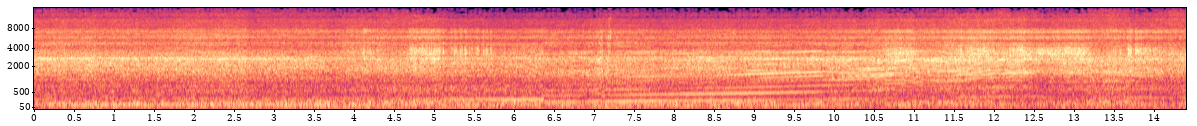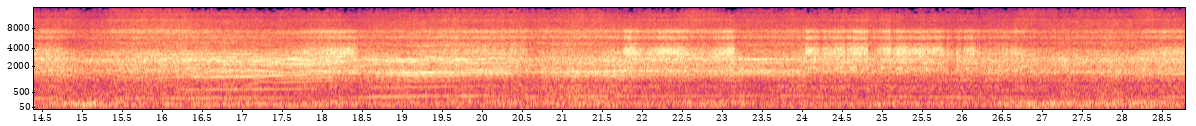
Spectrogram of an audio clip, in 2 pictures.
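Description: Honda CBR600RR's inline-four engine pulling along at speed under a steady roar of wind. Its note drops about six seconds in, then climbs steadily as it accelerates, with smaller dips partway through and later on before it holds.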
